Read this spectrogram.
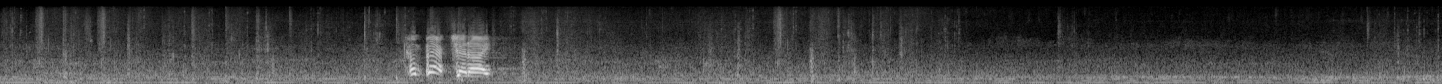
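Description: Footsteps crunch on grass and stone.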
